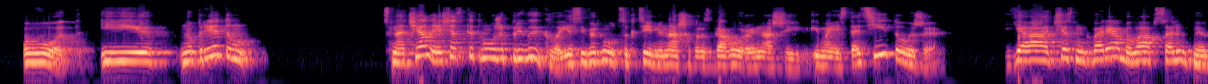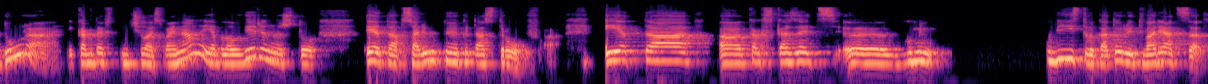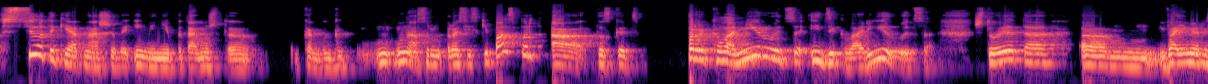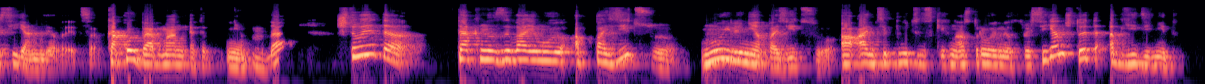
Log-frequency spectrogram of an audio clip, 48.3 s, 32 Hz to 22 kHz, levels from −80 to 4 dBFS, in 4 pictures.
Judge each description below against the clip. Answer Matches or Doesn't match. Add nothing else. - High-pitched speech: Doesn't match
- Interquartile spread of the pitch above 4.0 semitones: Matches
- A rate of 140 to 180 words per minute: Doesn't match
